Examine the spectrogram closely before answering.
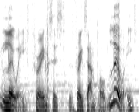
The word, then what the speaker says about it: Louis: for instance for example louie can be spelt lewis but pronounced louis as in the french way of saying it now if someone calls you lewis but your name is louis you know that it's pronounced louie right so you go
